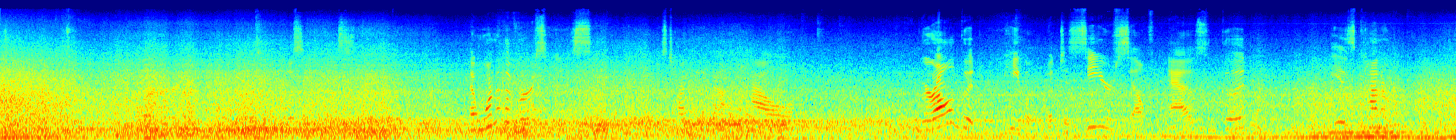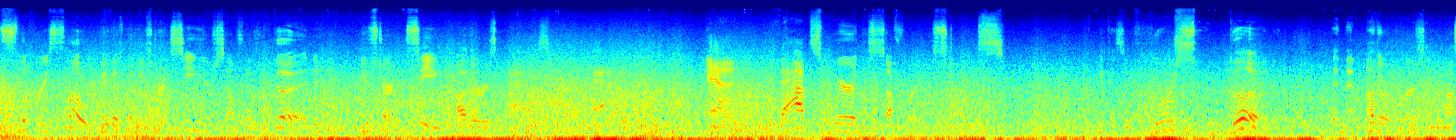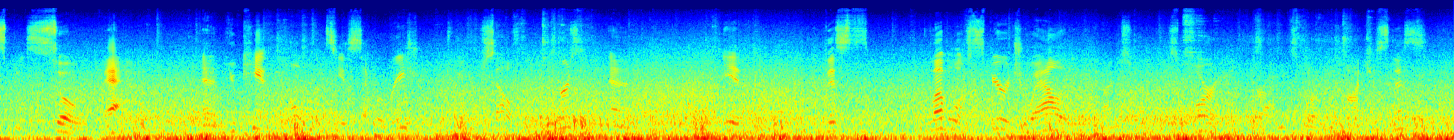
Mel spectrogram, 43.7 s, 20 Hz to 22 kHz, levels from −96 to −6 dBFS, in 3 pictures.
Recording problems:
train or aircraft noise; very loud; throughout; 4 dB above the speech
household noises; faint; throughout; 25 dB below the speech

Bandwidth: 17.5 kHz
